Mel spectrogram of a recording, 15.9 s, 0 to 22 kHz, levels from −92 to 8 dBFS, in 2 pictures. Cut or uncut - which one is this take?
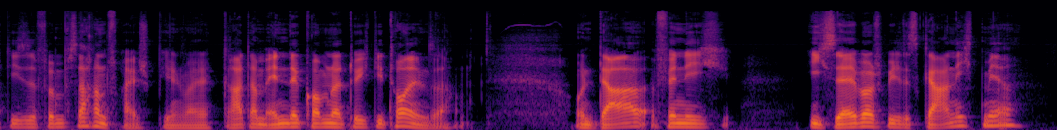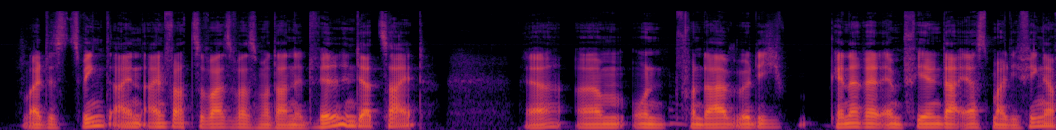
uncut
